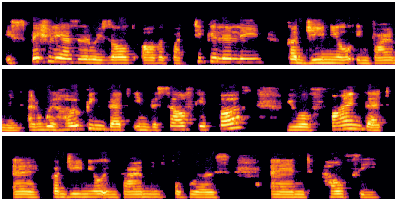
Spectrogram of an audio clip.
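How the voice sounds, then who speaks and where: A woman co-hosting a webinar who reads out dictionary definitions in a measured, steady way. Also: on the low side, no echo. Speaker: webinar co-host. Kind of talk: presenting a webinar, reading definitions. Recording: dull, dry lo-fi audio.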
